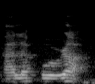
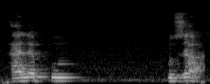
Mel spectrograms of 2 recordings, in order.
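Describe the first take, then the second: First: The last consonant is a plain r sound. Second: The last consonant is a retroflex r sound. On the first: The speaker calls it wrong. "most people who are not aware of this sound pronounce it as" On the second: The speaker calls it right. "there's a place in Kerala called"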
